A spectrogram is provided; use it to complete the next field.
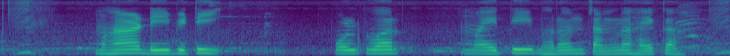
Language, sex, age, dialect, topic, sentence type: Marathi, male, 25-30, Varhadi, agriculture, question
